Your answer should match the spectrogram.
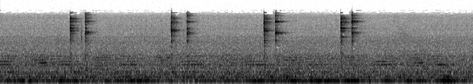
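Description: Faint room sound: pairs of short light clicks, the two in each pair close together, recurring about every second and a quarter over a low steady hum.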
